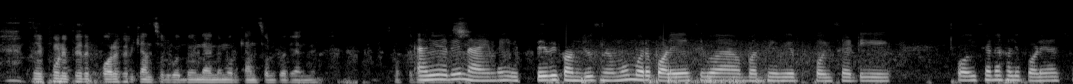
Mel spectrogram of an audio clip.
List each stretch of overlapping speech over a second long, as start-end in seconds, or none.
none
